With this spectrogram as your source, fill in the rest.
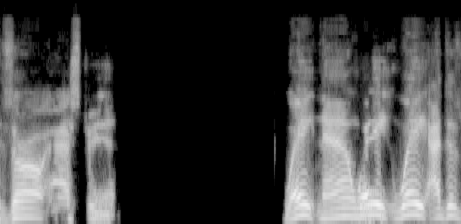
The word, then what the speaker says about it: Zoroastrian: Zoroastrian. Wait now wait. I just wanted you to pronounce the word for me.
